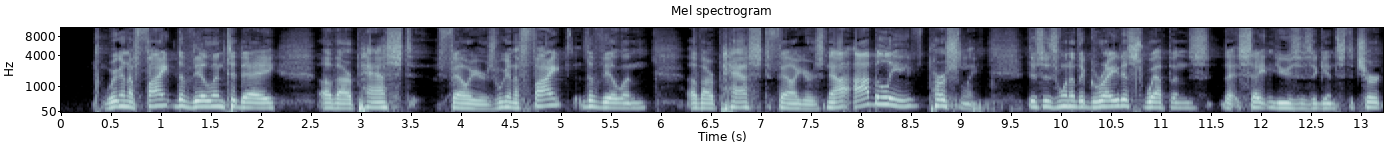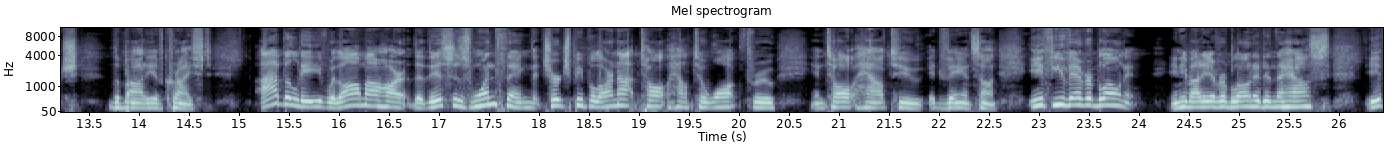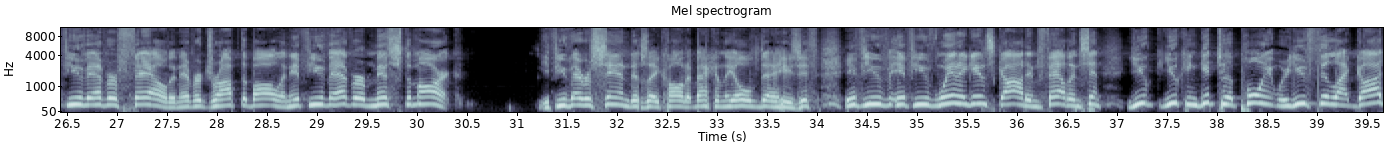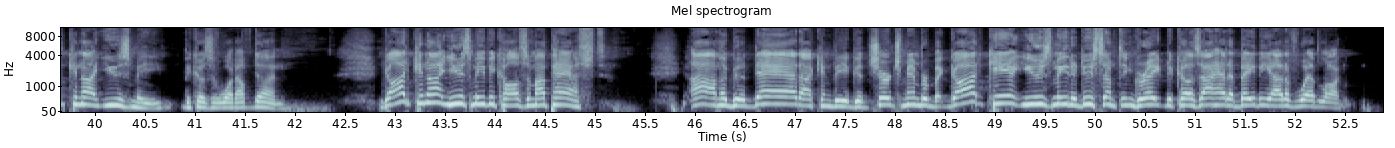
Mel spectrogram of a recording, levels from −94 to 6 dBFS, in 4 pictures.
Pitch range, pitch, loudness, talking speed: 155-230 Hz, 190 Hz, -16 LUFS, 200 wpm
